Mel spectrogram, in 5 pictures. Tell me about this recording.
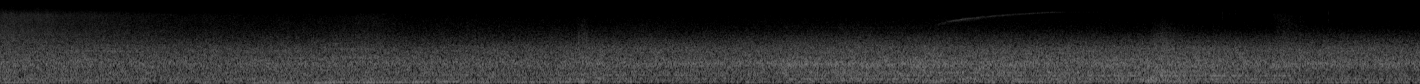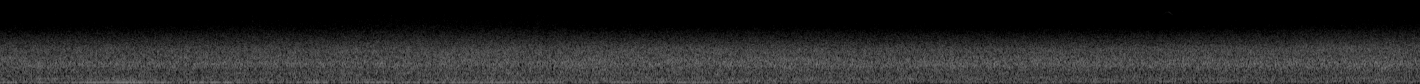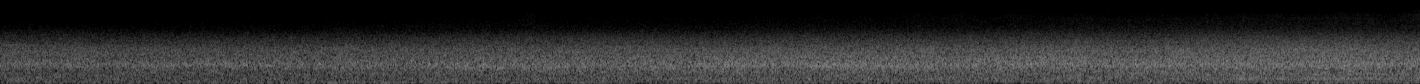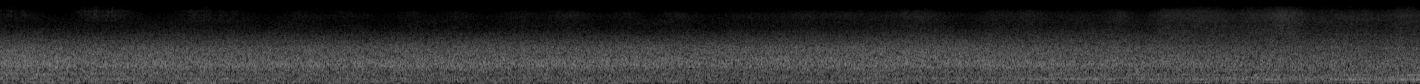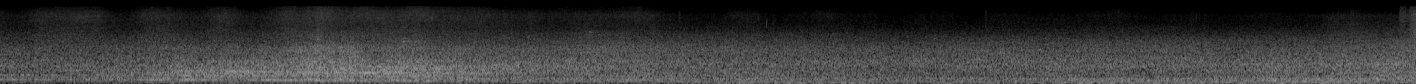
Soundwalk from one museum (HdG) to the other museum beneath (Staatsgalerie) and back.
